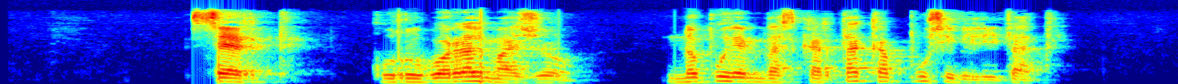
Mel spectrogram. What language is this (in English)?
Catalan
